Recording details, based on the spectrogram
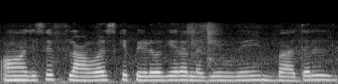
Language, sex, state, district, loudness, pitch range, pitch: Hindi, female, Madhya Pradesh, Dhar, -14 LUFS, 190-200 Hz, 195 Hz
